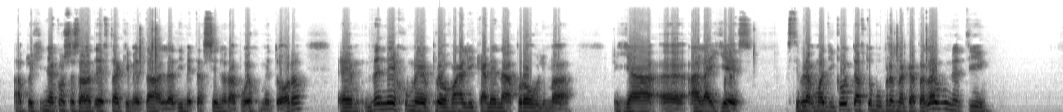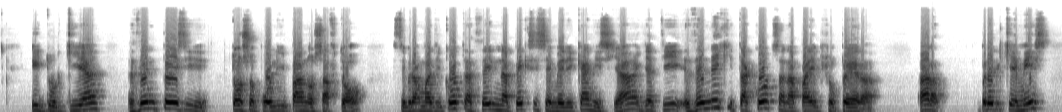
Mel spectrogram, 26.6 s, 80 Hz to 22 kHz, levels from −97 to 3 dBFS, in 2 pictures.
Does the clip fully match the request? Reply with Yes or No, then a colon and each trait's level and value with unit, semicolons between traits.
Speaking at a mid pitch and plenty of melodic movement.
Yes: medium, 165 Hz; wide, 7.3 semitones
